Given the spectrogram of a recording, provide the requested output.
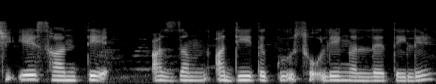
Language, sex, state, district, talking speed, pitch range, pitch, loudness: Wancho, female, Arunachal Pradesh, Longding, 110 wpm, 190-215 Hz, 195 Hz, -17 LUFS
